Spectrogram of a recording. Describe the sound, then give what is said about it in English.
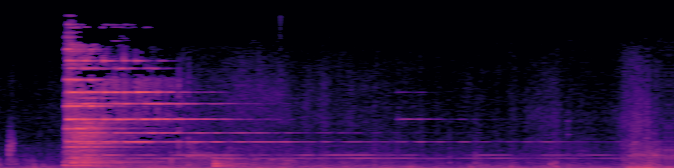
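A bright bell strikes sharply and rings on with a shimmering, sustained tone that slowly fades, followed by a softer second ring near the end. “Move those bells.”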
